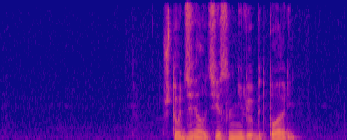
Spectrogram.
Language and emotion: Russian, sad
